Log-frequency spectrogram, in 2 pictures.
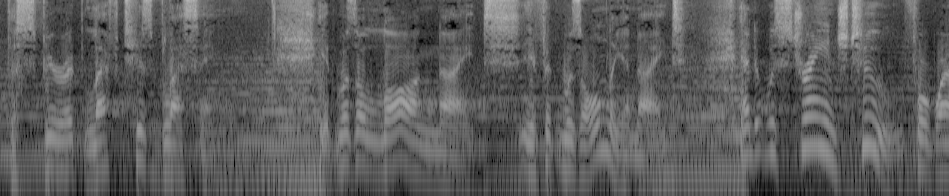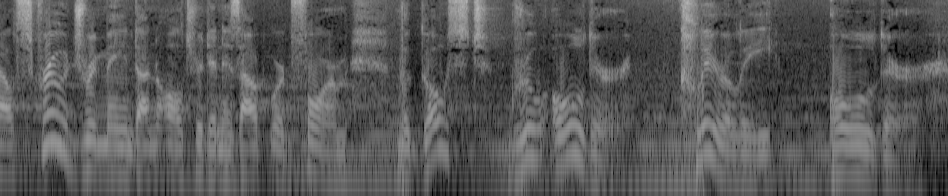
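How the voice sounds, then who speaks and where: A man giving measured, theatrical narration of a story for a live radio drama. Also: medium pitch, sing-song. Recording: echoey theater hall, music behind.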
